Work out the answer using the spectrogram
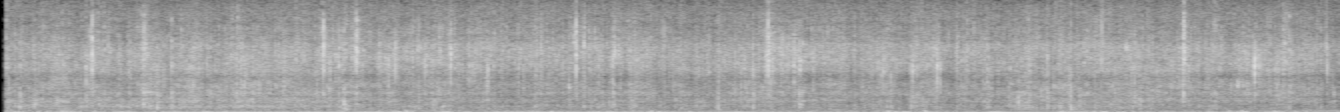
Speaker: oh was just some soft tar and it went through it got in the thing there and it I thought the the wheel had come off or something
